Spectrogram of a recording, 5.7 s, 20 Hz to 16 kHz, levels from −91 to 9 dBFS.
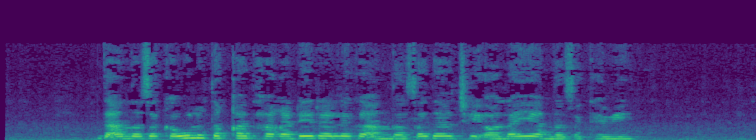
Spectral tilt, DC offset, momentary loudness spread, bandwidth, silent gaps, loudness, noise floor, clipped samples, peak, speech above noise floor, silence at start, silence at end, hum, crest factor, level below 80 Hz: -5 dB/octave; under 0.1%; 11 LU; 11.5 kHz; none; -20 LUFS; -50 dBFS; under 0.1%; -4 dBFS; 31 dB; 0.75 s; 0.9 s; none; 16 dB; -56 dBFS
